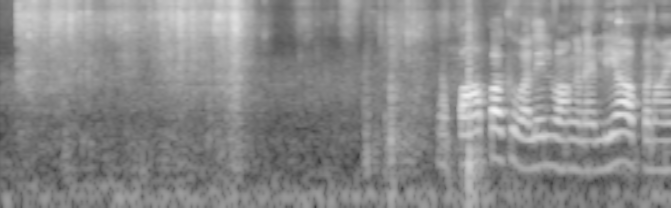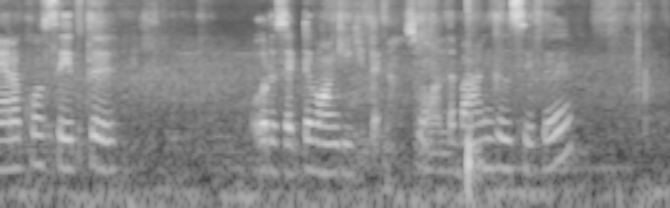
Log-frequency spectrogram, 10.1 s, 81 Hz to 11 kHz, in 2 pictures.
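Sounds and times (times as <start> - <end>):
packaging rustling: 0.0 - 3.3.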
